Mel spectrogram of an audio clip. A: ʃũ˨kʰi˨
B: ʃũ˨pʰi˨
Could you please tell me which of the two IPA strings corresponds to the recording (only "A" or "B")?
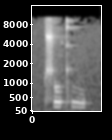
A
